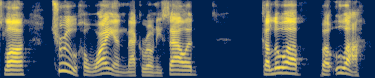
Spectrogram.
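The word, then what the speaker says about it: kalua pua'a: Mango cabbage slaw, true Hawaiian macaroni salad, kalua pa'ua. You have to pronounce all the vowels.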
